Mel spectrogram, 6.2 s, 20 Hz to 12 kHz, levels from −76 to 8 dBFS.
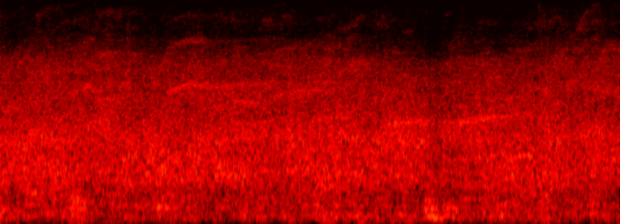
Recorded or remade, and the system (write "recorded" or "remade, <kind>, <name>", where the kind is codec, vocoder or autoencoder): remade, vocoder, BigVGAN v2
